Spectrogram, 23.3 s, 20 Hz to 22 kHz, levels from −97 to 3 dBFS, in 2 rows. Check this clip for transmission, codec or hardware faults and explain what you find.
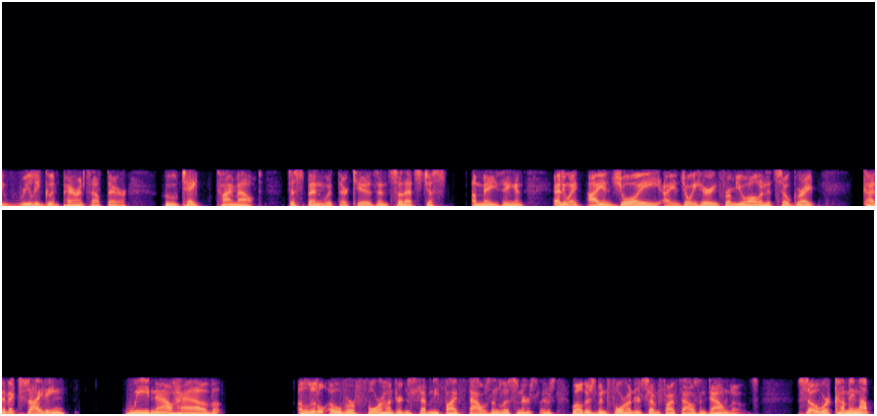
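No faults found.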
